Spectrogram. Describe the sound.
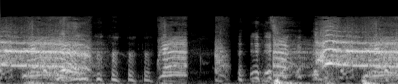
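A single voice mimics Trump and Biden screaming over each other during the open discussion of a debate: loud, shrill shrieks broken into choppy bursts with brief gaps, lasting about four seconds.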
